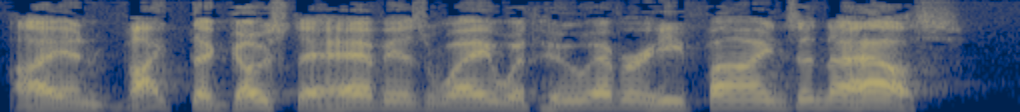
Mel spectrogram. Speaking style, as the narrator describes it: he yelled

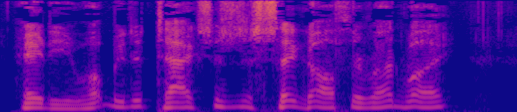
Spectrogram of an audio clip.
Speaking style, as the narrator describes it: Morgan chuckles

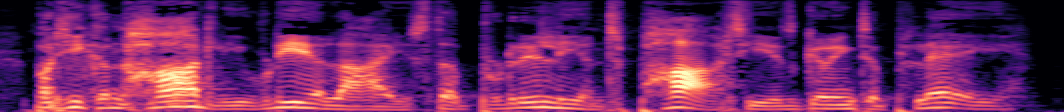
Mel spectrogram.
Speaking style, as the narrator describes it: exclaimed my uncle

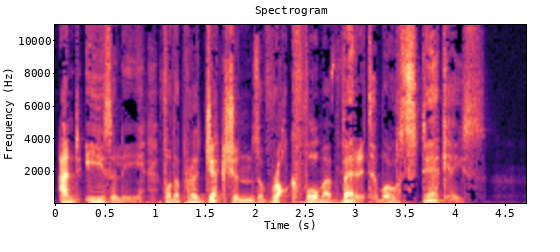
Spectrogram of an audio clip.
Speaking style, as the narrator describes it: he exclaimed

